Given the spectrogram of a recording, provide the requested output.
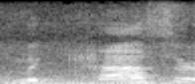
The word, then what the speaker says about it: Macassar: This is going to be a back of a guitar, and you can see how this Macassar, is that the right pronunciation?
